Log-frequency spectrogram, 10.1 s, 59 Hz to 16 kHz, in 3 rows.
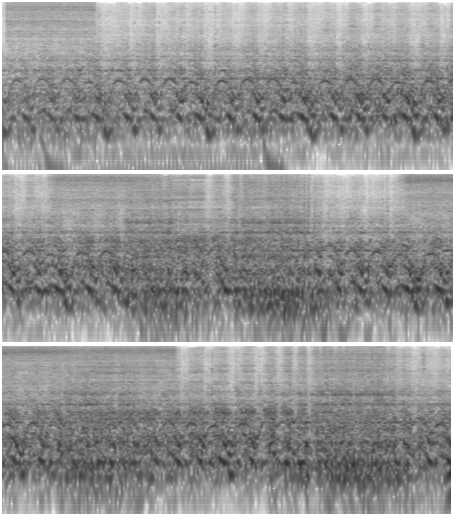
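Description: An engine frozen at about minus 30 °C, its mineral oil as thick as honey, being cranked over steadily by the starter without catching.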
